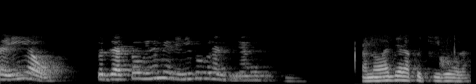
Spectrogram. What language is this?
Punjabi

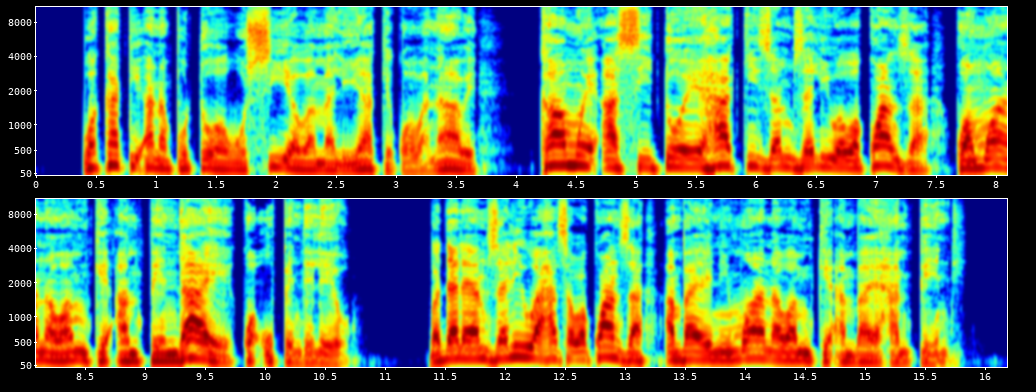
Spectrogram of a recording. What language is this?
Swahili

